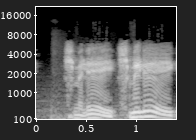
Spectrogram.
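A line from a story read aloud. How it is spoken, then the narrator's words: Young man shouting. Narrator (Russian): кричал молодой капитан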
